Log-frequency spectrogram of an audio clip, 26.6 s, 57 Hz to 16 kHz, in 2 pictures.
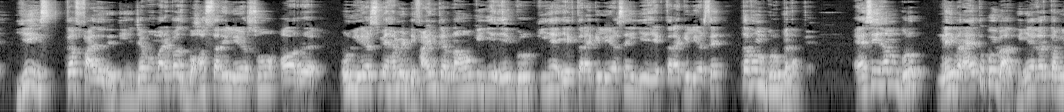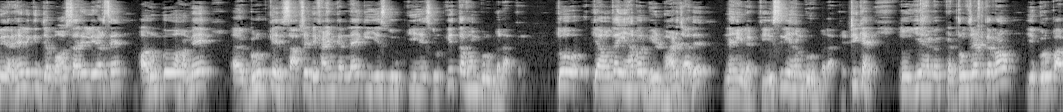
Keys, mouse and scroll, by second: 25.4 click.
